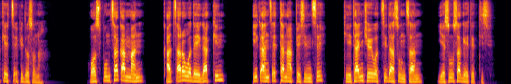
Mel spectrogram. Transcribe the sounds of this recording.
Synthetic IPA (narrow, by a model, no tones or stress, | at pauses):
ke̞ːt͡sːɛfɪd̪ɔsɔnɐ̰ | hoːspʊnt͡sːɐkʼɐmːɐn | kʼɐt͡sʼːɐɾɔwɔd̪ɛjɡɐkːɪn | ɪkʼɐnt͡sʼːɛt̪ːɐnaːpːɛsɪnt͡sːɛ | kiːt̪ɐnt͡ʃːɔjwɔt͡sːɪd̪aːsʊnt͡sːaːn | jɛsuːsɐɡe̞ːt̪ɛt̪ːɪs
